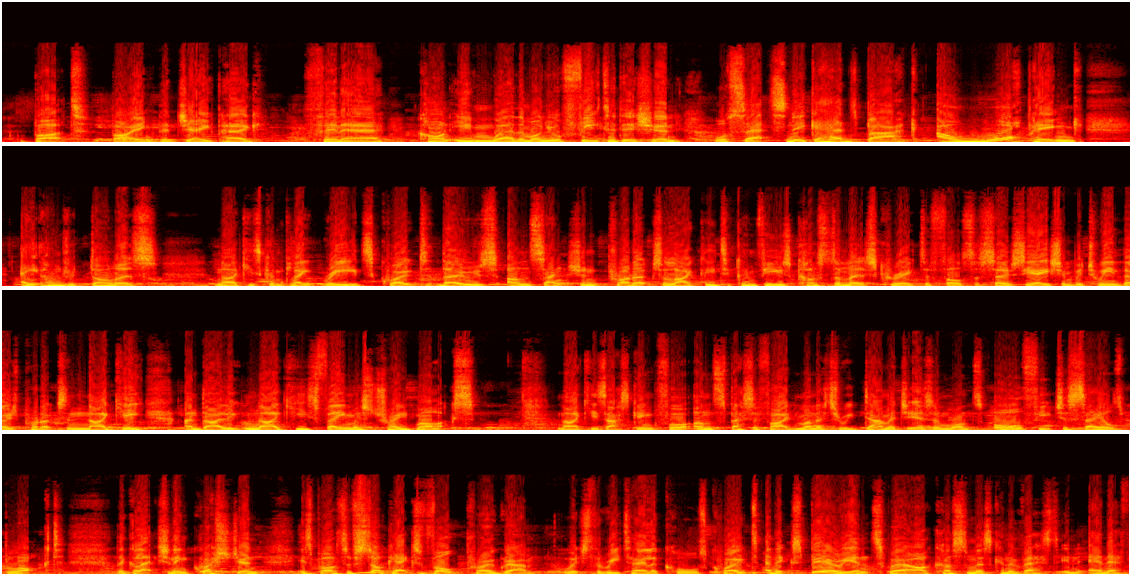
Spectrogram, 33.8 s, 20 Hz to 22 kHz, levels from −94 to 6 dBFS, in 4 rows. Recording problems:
distortion; slight; 7% of the sound clipped
background chatter; noticeable; throughout; 2 voices, 15 dB below the speech

